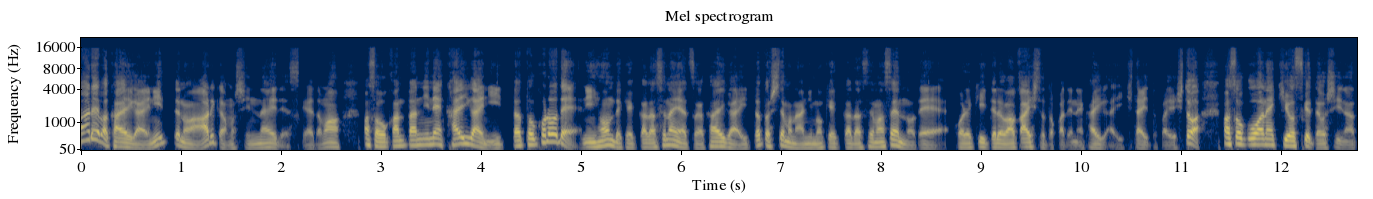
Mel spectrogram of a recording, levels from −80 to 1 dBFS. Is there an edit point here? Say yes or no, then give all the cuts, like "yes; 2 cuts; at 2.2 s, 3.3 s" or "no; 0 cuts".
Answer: yes; 1 cut; at 8.7 s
